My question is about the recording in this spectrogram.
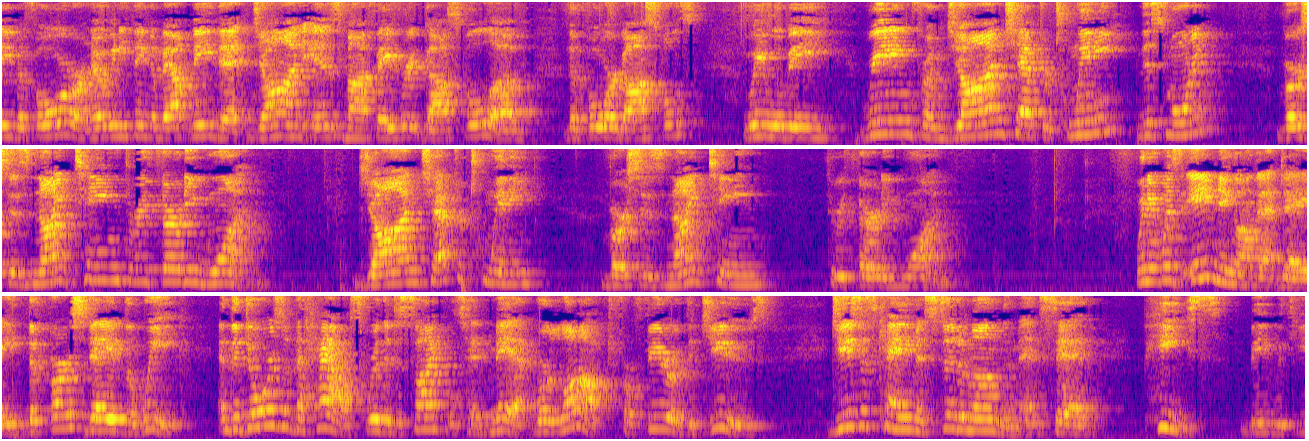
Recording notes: Edited version of live worship service from April 19, 2020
